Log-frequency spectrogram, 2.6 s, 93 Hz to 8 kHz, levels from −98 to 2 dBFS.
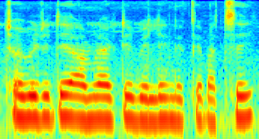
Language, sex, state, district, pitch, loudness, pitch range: Bengali, male, West Bengal, Cooch Behar, 180 Hz, -14 LUFS, 170-185 Hz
